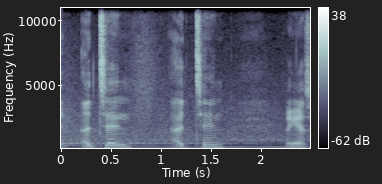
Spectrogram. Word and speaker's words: Etienne: I think I said last episode, I think you don't say ETN. It's Etienne.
